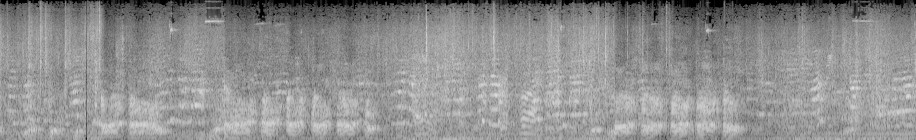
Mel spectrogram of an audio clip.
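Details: Female Steller sea lion pup almost a year old, kept at an aquarium in Ise, Japan, practising not biting while a third staff member touches her: repeated harsh, pulsing roars in bursts of a second or two, mixed with people talking.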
